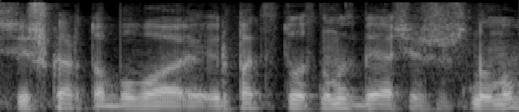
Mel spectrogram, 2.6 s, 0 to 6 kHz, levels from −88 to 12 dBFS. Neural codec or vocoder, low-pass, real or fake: vocoder, 44.1 kHz, 128 mel bands, Pupu-Vocoder; 5.4 kHz; fake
